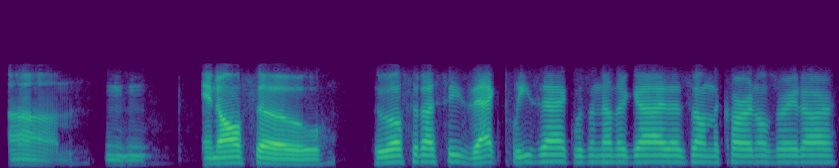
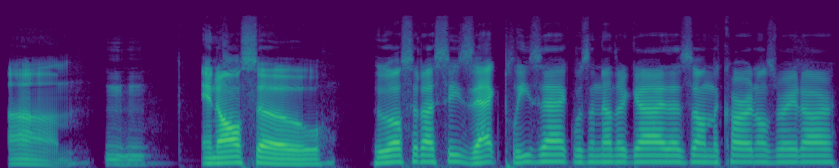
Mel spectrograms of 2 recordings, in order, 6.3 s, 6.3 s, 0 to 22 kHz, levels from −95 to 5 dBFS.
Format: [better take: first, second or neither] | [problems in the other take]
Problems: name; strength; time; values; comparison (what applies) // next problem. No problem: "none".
second | phone-call audio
